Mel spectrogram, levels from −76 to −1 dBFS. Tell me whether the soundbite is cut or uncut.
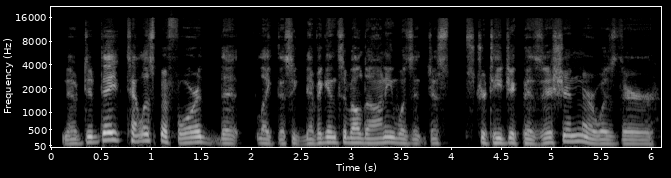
uncut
